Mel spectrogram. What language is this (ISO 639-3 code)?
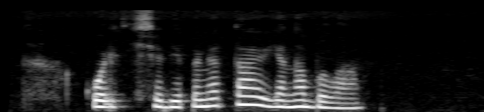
bel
